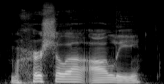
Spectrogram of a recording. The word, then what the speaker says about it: Mahershala Ali: All right, and then Supporting Actor, Mahershala Ali,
